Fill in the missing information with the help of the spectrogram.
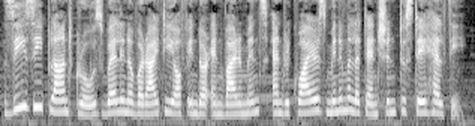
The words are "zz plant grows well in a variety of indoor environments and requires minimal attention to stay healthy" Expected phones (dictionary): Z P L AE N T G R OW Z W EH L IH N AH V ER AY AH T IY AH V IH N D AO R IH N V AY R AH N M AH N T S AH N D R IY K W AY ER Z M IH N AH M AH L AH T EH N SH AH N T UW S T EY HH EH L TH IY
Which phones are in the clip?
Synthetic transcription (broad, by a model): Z P L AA N T G R OW Z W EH L IH N AH V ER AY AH T IY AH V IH N D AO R IH N V AY R AH N M AH N T S AH N D R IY K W AY ER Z M IH N AH M AH L AH T EH N SH AH N T UW S T EY HH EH L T IY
